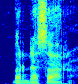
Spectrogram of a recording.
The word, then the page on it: bardasar: Biak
